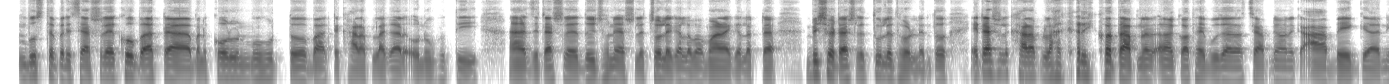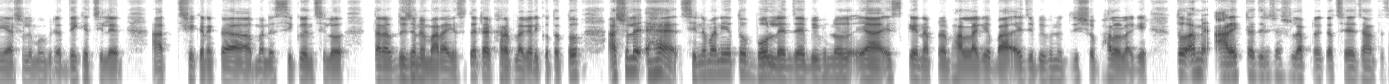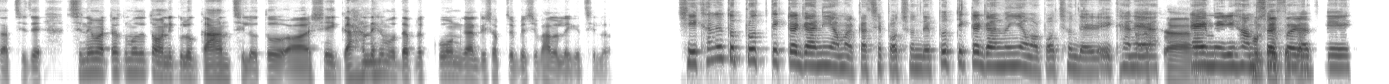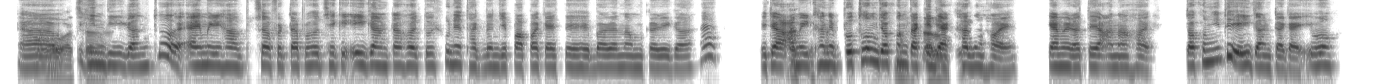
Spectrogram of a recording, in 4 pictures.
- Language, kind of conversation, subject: Bengali, podcast, বল তো, কোন সিনেমা তোমাকে সবচেয়ে গভীরভাবে ছুঁয়েছে?
- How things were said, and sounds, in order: "জনে" said as "ঝোনে"; scoff; "কথা" said as "খতা"; in English: "সিকোয়েন্স"; "কথা" said as "কতা"; scoff; tapping; in Hindi: "এ মেরি হামসফর"; in Hindi: "এ মেরি হামসফর"; in Hindi: "পাপা ক্যাহেতে হে বারা নাম কারে গা"; chuckle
